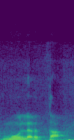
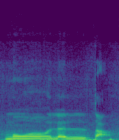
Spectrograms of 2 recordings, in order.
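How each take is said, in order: First: The middle consonant is a clear R sound. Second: The middle consonant is an L sound. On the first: An older child is saying it clearly. "मोलरता अगर साफ साफ बोल रहा है" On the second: A small child is saying it. "छोटे बच्चे रा नहीं बोल पाते हैं"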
